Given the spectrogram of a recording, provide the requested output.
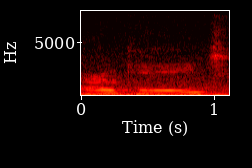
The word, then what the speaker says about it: Rokh: So the modern brands are more like a Balenciaga, Margiela, Roke. How do you pronounce that? ROKH.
